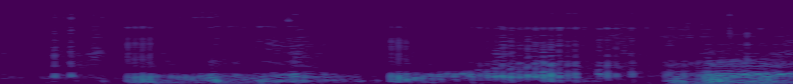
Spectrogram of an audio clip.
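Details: Pet cat purring as it is booped: a rough, pulsed low rumble that starts after a short quiet moment, breaks off briefly near the middle, then resumes louder and continuous.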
